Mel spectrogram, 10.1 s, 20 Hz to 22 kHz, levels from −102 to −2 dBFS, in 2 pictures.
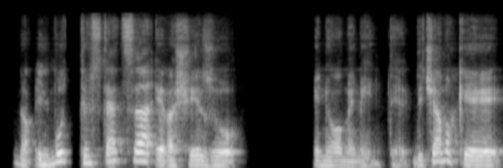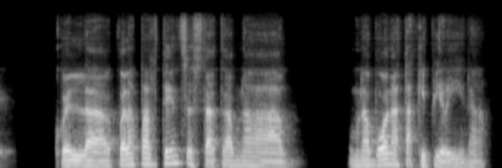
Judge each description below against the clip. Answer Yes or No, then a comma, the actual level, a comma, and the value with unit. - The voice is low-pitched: Yes, low, 110 Hz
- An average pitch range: Yes, average, 4.2 semitones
